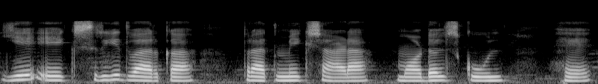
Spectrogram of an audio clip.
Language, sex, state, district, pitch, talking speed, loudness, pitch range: Hindi, female, Gujarat, Valsad, 180 Hz, 90 wpm, -14 LUFS, 170-195 Hz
